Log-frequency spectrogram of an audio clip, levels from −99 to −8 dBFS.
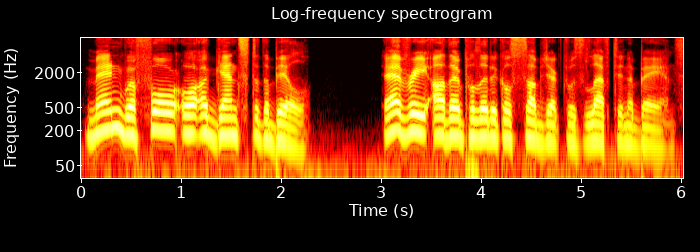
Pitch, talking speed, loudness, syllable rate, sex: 150 Hz, 140 wpm, -17 LUFS, 5.0 syllables/s, male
